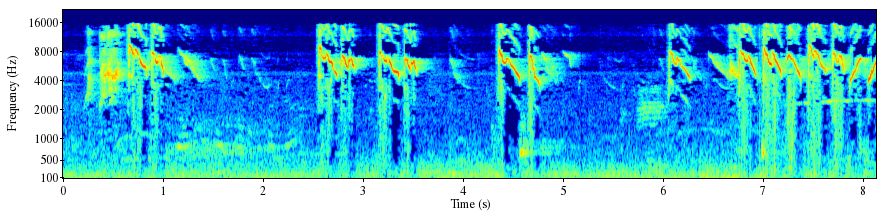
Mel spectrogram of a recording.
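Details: White-eye in high excitement, song intended to draw replies from other white-eyes: scattered bursts of shrill, slurred high notes, several quick runs with pauses, a faint lower whistle near the end.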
